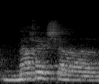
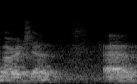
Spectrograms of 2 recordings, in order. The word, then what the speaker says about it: Mareschal: Oh, how do you pronounce that? Maréchal. Maréchal.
